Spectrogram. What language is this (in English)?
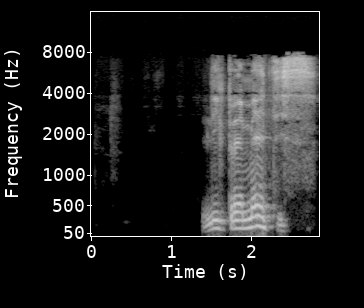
Esperanto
